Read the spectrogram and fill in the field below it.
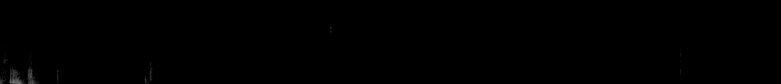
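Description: Small plastic parts click softly as a cable connector is handled.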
